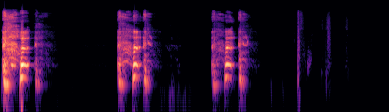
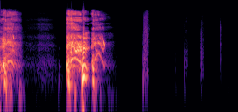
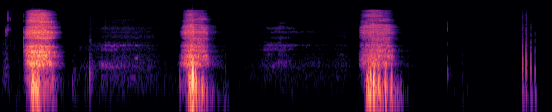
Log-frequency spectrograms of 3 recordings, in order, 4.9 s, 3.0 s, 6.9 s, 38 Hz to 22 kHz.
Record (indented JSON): {
  "three_cough_length": "4.9 s",
  "three_cough_amplitude": 32767,
  "three_cough_signal_mean_std_ratio": 0.28,
  "cough_length": "3.0 s",
  "cough_amplitude": 32767,
  "cough_signal_mean_std_ratio": 0.33,
  "exhalation_length": "6.9 s",
  "exhalation_amplitude": 32768,
  "exhalation_signal_mean_std_ratio": 0.26,
  "survey_phase": "alpha (2021-03-01 to 2021-08-12)",
  "age": "18-44",
  "gender": "Male",
  "wearing_mask": "No",
  "symptom_cough_any": true,
  "symptom_change_to_sense_of_smell_or_taste": true,
  "symptom_loss_of_taste": true,
  "symptom_onset": "3 days",
  "smoker_status": "Current smoker (1 to 10 cigarettes per day)",
  "respiratory_condition_asthma": false,
  "respiratory_condition_other": false,
  "recruitment_source": "Test and Trace",
  "submission_delay": "2 days",
  "covid_test_result": "Positive",
  "covid_test_method": "RT-qPCR",
  "covid_ct_value": 15.8,
  "covid_ct_gene": "ORF1ab gene",
  "covid_ct_mean": 15.9,
  "covid_viral_load": "6100000 copies/ml",
  "covid_viral_load_category": "High viral load (>1M copies/ml)"
}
